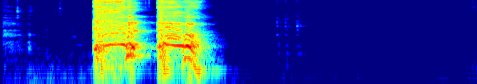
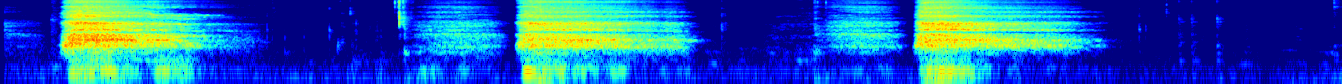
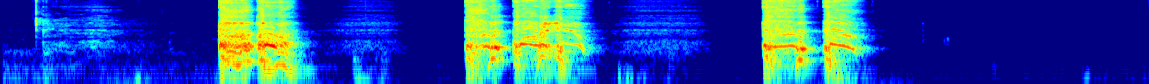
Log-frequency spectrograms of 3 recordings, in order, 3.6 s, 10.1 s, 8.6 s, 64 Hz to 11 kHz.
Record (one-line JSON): {"cough_length": "3.6 s", "cough_amplitude": 32768, "cough_signal_mean_std_ratio": 0.38, "exhalation_length": "10.1 s", "exhalation_amplitude": 32251, "exhalation_signal_mean_std_ratio": 0.41, "three_cough_length": "8.6 s", "three_cough_amplitude": 32768, "three_cough_signal_mean_std_ratio": 0.4, "survey_phase": "beta (2021-08-13 to 2022-03-07)", "age": "45-64", "gender": "Male", "wearing_mask": "No", "symptom_none": true, "smoker_status": "Never smoked", "respiratory_condition_asthma": false, "respiratory_condition_other": false, "recruitment_source": "REACT", "submission_delay": "6 days", "covid_test_result": "Negative", "covid_test_method": "RT-qPCR"}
